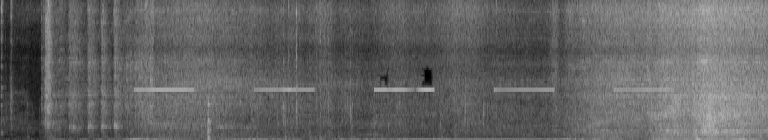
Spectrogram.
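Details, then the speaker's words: Toyota being appraised as a used car: the starter catches quickly, then a smooth idle and clean rev with no knocks or rattles. Motor sounds healthy. Normal start and rev. "Motor sounds good. Expect nothing less from most of these Toyotas."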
